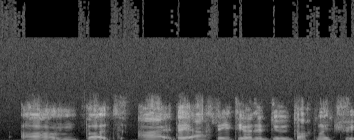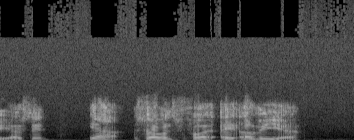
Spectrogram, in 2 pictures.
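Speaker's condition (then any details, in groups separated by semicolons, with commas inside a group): Cerebral palsy; past speech therapy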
